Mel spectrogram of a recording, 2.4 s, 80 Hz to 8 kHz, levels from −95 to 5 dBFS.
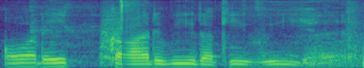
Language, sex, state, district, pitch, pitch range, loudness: Hindi, male, Madhya Pradesh, Bhopal, 135 Hz, 125-150 Hz, -18 LUFS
